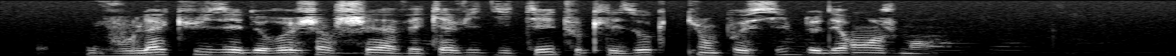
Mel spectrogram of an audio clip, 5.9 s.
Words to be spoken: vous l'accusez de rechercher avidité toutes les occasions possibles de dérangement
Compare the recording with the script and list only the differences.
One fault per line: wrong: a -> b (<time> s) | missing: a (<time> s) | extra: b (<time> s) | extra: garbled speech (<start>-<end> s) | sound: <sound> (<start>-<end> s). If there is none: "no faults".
extra: avec (1.9 s)
sound: dropout (3.3-3.4 s)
